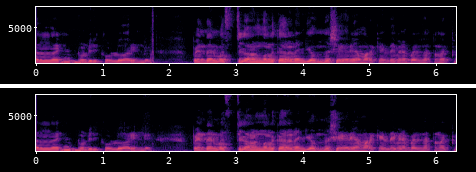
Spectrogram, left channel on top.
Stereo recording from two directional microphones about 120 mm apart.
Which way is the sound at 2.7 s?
15° left (ahead or behind).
